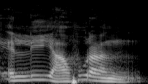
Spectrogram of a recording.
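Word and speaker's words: אליהו: 이게 원래 엘리야후라는 발음인데요.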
